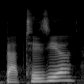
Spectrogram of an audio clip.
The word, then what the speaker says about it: Baptisia: refer to by the botanical name, which is Baptisia.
